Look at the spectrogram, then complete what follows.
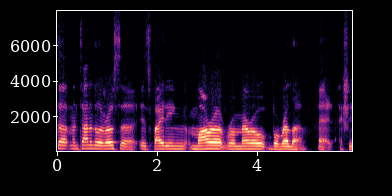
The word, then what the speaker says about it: Mara Romero Borella: predict yeah next up Montana Dolorosa is fighting Mara Romero Borella I actually said it right this time yes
